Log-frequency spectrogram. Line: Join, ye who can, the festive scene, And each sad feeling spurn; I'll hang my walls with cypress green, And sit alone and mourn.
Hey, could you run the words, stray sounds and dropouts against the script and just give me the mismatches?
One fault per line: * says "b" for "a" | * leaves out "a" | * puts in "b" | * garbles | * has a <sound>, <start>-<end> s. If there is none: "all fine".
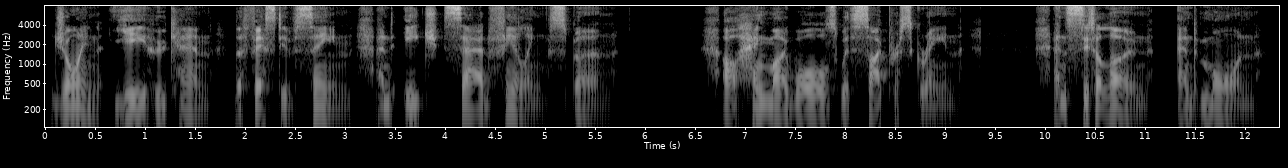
all fine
